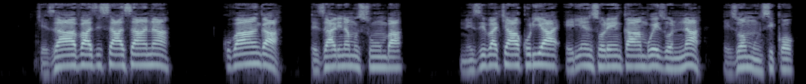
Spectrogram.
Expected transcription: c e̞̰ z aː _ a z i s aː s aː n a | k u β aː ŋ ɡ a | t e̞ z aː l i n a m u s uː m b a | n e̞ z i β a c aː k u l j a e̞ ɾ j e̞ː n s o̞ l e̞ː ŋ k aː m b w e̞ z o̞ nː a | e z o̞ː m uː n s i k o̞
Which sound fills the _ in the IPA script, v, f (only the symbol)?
v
